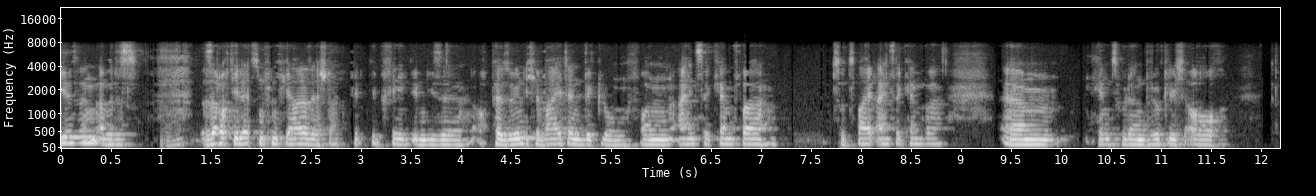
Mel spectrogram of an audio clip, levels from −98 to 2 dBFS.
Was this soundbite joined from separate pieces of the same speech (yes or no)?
no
